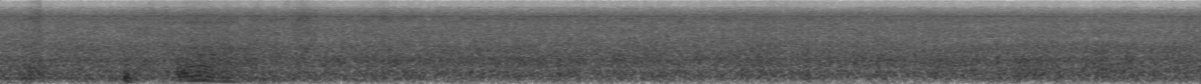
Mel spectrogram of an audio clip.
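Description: Loud, steady rushing water from a creek fills the clip with broadband roar, close and constant, with a brief faint knock near the start.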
